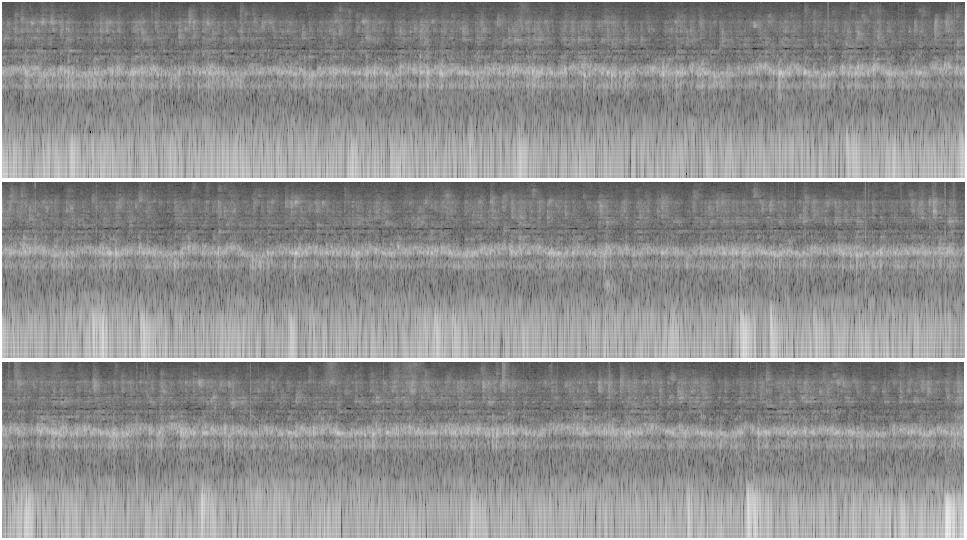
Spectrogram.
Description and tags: Refilling a Berkey water filter.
